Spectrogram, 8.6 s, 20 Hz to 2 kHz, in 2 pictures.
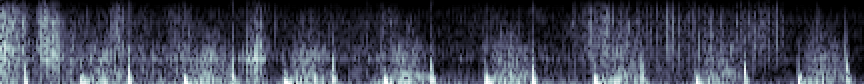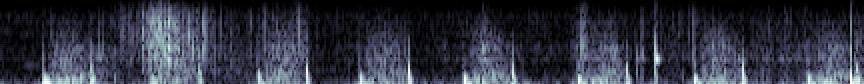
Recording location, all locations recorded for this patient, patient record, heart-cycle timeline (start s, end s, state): aortic valve (AV)
aortic valve (AV)+pulmonary valve (PV)+tricuspid valve (TV)+mitral valve (MV)
#Age: Child
#Sex: Male
#Height: 89.0 cm
#Weight: 11.6 kg
#Pregnancy status: False
#Murmur: Present
#Murmur locations: aortic valve (AV)+mitral valve (MV)+pulmonary valve (PV)+tricuspid valve (TV)
#Most audible location: aortic valve (AV)
#Systolic murmur timing: Mid-systolic
#Systolic murmur shape: Diamond
#Systolic murmur grading: III/VI or higher
#Systolic murmur pitch: High
#Systolic murmur quality: Harsh
#Diastolic murmur timing: nan
#Diastolic murmur shape: nan
#Diastolic murmur grading: nan
#Diastolic murmur pitch: nan
#Diastolic murmur quality: nan
#Outcome: Abnormal
#Campaign: 2015 screening campaign
0.00	1.38	unannotated
1.38	1.52	S1
1.52	1.61	systole
1.61	1.72	S2
1.72	1.89	diastole
1.89	2.01	S1
2.01	2.11	systole
2.11	2.22	S2
2.22	2.39	diastole
2.39	2.50	S1
2.50	2.60	systole
2.60	2.74	S2
2.74	2.92	diastole
2.92	3.05	S1
3.05	3.16	systole
3.16	3.28	S2
3.28	3.43	diastole
3.43	3.54	S1
3.54	3.67	systole
3.67	3.78	S2
3.78	3.94	diastole
3.94	4.06	S1
4.06	4.18	systole
4.18	4.28	S2
4.28	4.49	diastole
4.49	4.62	S1
4.62	4.72	systole
4.72	4.86	S2
4.86	5.04	diastole
5.04	5.15	S1
5.15	5.28	systole
5.28	5.38	S2
5.38	5.55	diastole
5.55	5.67	S1
5.67	5.80	systole
5.80	5.92	S2
5.92	6.07	diastole
6.07	6.20	S1
6.20	6.31	systole
6.31	6.42	S2
6.42	6.59	diastole
6.59	6.72	S1
6.72	6.83	systole
6.83	6.96	S2
6.96	7.16	diastole
7.16	7.27	S1
7.27	7.41	systole
7.41	7.54	S2
7.54	7.74	diastole
7.74	7.85	S1
7.85	7.98	systole
7.98	8.10	S2
8.10	8.32	diastole
8.32	8.42	S1
8.42	8.64	unannotated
